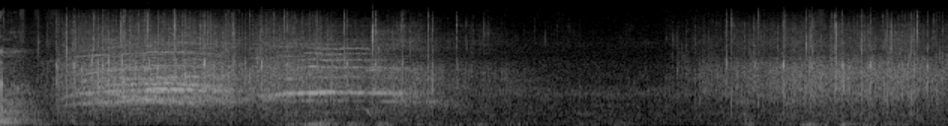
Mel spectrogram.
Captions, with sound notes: Selina R. Kasab. (crowd cheers)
